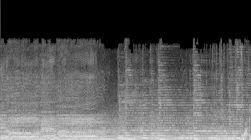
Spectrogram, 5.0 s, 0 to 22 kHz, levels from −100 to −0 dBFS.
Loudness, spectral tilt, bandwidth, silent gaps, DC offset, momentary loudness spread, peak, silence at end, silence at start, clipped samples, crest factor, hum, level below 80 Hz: -17 LUFS; -5 dB/octave; 16 kHz; none; under 0.1%; 3 LU; -2 dBFS; 0 s; 0 s; under 0.1%; 14 dB; none; -34 dBFS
